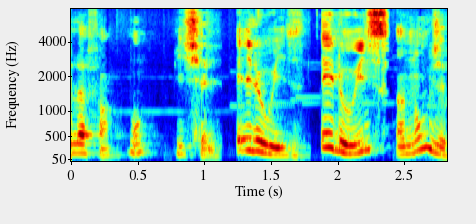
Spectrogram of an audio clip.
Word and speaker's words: Héloïse: En français, Héloïse, le H on le prononce pas, donc pas besoin d'en mettre en coréen, sinon on le prononcerait.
